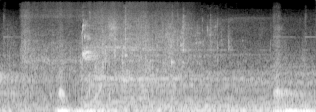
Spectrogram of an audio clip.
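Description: Holy water being used in Darkest Dungeon gives a soft splashing, pouring sound, fairly faint, with a couple of small liquid plops at the start and end.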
